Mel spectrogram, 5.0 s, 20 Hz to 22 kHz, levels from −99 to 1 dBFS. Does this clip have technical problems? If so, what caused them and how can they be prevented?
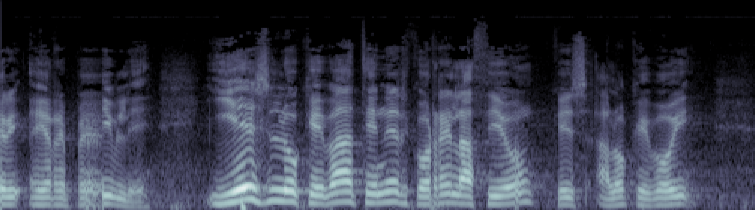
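Yes. There are lost LE Audio frames at 0.56 to 0.68 s and again at 3.43 s. The first gap lasts 120 ms, which fits a run of twelve 10 ms frames. The decoder fills it by replaying the last spectrum with scrambled signs. The sound turns into a noisy smear and then fades as the loss continues. The second gap is 20 ms and is a brief blur. Prevention: keep the link strong and allow retransmission or a larger buffer.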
